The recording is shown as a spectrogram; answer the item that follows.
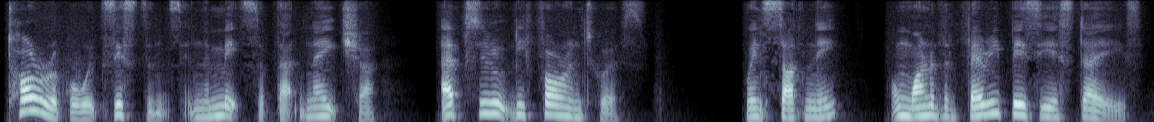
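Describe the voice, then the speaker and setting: A woman voicing a wise, ancient grandfather in an audiobook, telling his tale in a formal, measured, long-winded way. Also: fairly low pitch, sing-song, warm tone. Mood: reflective.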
